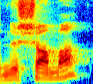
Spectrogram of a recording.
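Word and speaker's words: נשמה: They're just pronounced differently. Neshama is soul. Neshima means breath.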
